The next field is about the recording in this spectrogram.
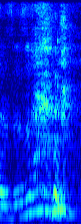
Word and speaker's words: Pazuzu: I don't know if I'm pronouncing this right, but, like, Pazuzu. It's P-A-Z-U-Z-U. – That sounds about right.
